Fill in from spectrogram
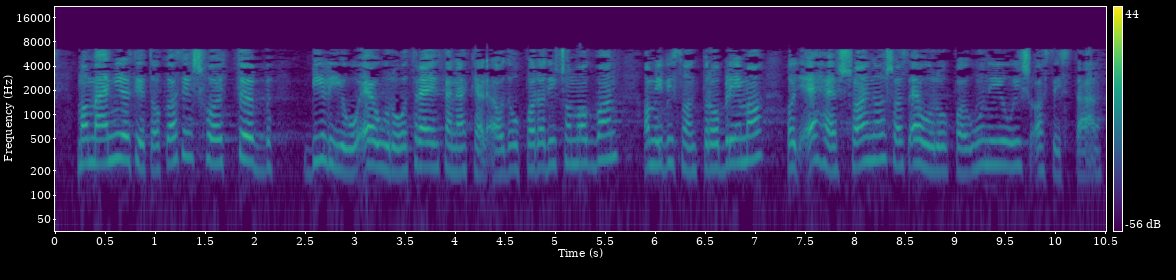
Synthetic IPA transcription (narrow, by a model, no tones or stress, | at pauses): mɒmaːrɲilt̪it̪o̞kɒziʃho̞ct̪øbː | ilːijoːʔɛuɾoːt̪rɛjt̪ɛnɛkɛlɛ̰ud̪opɒɾɒd̪it͡ʃo̞mo̞ɡbɒn | ɒmiviso̞nt̪̚pro̞bleːmɒho̞ɟɛɦɛsʃɒjno̞ʃɒzɛuɾoːpɒiuːnijoːiʃɒ̰sist̪a̰ːl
